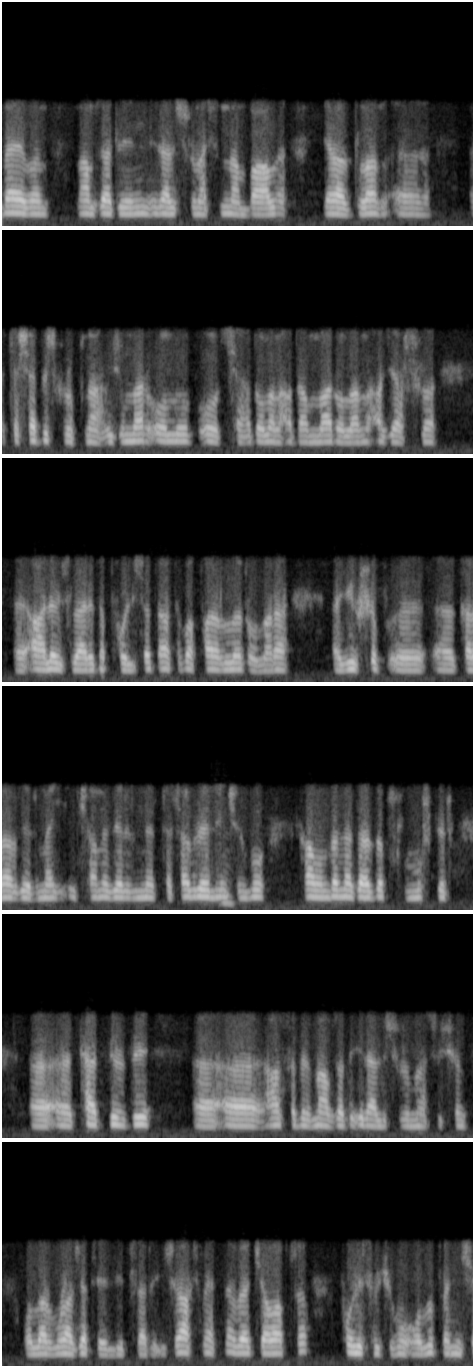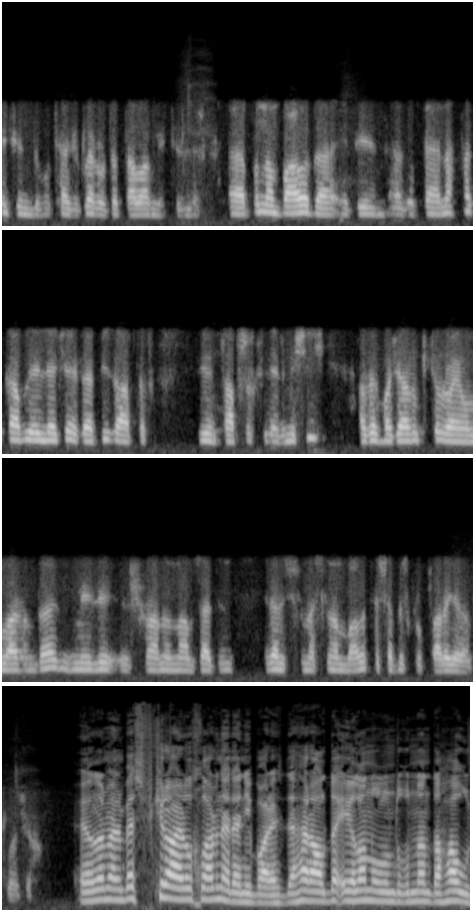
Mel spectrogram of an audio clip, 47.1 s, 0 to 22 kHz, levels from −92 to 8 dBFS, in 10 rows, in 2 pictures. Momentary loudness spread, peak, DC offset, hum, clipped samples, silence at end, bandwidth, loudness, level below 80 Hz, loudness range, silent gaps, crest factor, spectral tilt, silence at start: 12 LU; 0 dBFS; under 0.1%; none; under 0.1%; 0 s; 12 kHz; -20 LUFS; -64 dBFS; 6 LU; none; 20 dB; -6.5 dB/octave; 0 s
